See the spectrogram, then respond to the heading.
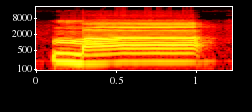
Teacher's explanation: এই মিম এর মধ্যে আমরা তিন আলিফ টান দিব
